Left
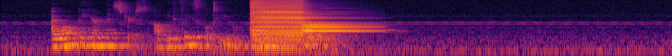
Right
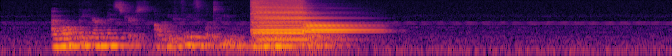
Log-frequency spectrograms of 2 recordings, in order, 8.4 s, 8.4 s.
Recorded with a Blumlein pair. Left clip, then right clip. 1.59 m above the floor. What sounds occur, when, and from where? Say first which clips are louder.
0.6 s a woman speaking: left 2 dB; 70° left, 1.2 m
3.1 s an alarm: left 1 dB; 55° left, 1.6 m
